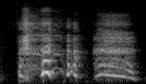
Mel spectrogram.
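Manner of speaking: loud, very high real laugh; sudden high-pitched giggle; burst of laughter. Real, not acted. Laughs after the sponsor message.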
